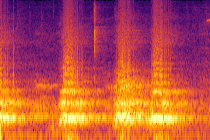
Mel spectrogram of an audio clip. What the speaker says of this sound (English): Sorry, the dog.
